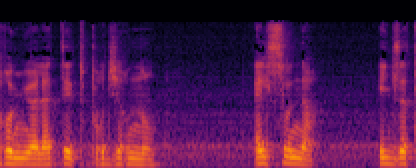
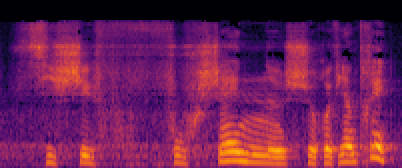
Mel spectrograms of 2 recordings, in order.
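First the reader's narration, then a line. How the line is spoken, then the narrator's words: Stammering. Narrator (French): Il balbutia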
